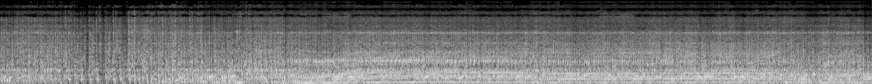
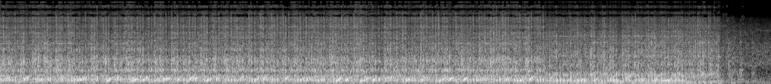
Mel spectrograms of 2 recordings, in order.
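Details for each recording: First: Old Evinrude outboard, stored for years, first run on a test tank: catches and runs with a wavering, uneven drone, keeps dying without choke and won't take throttle; owner suspects the carburetor. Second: Old Evinrude Sport Twin two-stroke outboard, found after years in storage, after the carburetor was cleaned and fuel reconnected: even, steady burble with no stumbling, pumping water well; normal idle.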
